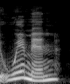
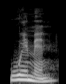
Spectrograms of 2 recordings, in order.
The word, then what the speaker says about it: women: the food beans also in the word women the o is pronounced as i women word pairs big city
